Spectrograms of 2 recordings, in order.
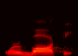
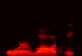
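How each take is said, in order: The two takes are said the same way.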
